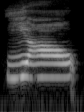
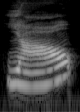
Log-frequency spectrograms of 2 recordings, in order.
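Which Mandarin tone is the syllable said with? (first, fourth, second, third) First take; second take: first; second. First: It is said with the first tone. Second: It is said with the second tone.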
